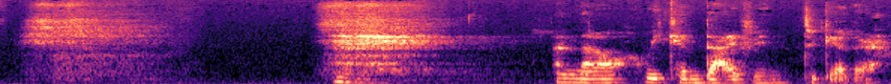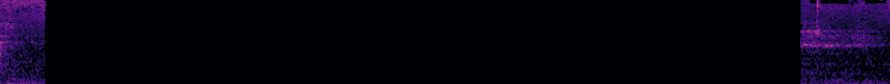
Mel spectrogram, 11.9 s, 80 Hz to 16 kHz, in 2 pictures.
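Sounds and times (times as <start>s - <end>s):
deep conscious breath: 0.0s - 1.3s, 2.1s - 3.5s, 11.3s - 11.8s
speech: 3.7s - 6.0s.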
